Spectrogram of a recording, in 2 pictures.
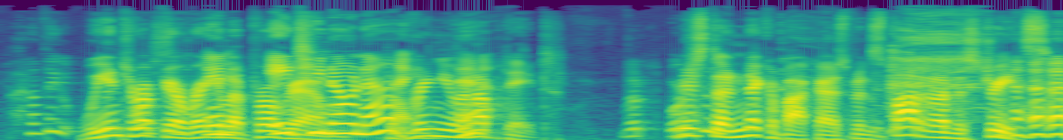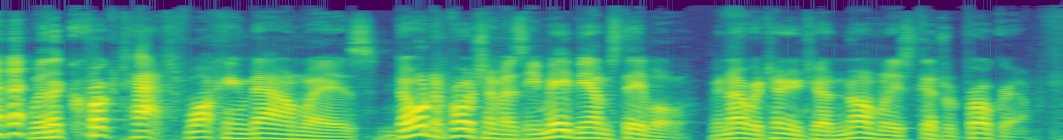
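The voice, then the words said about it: Old-timey 1930s radio announcer voice. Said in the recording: “Finally a use for ... old-timey radio ... announcer ... accent ... Every single time we ask ... to do an accent, he comes up with, "Hey, everybody, I'm on 1930s radio guy." ... His default is old-timey.”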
